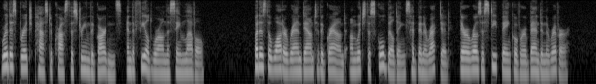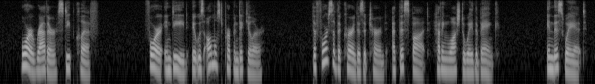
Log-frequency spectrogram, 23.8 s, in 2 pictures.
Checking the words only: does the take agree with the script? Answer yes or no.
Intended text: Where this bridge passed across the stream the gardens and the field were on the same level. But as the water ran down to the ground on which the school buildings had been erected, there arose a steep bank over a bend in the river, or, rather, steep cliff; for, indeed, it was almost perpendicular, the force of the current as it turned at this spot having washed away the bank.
no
